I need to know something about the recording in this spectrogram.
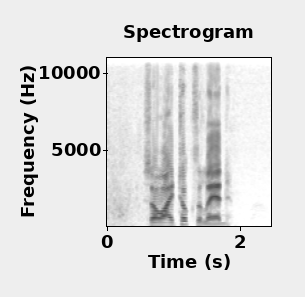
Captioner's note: none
